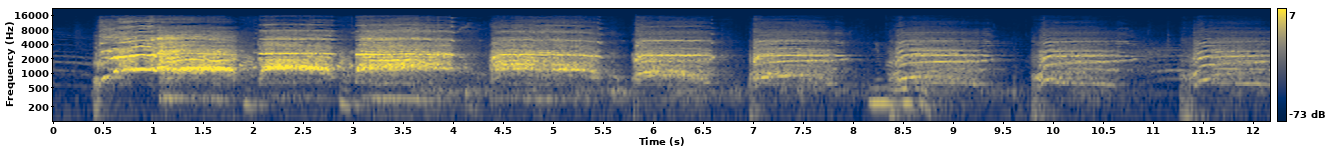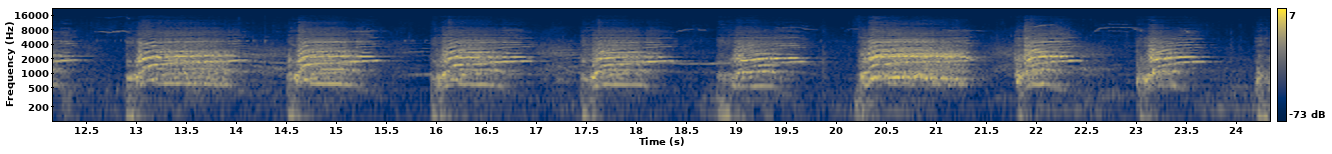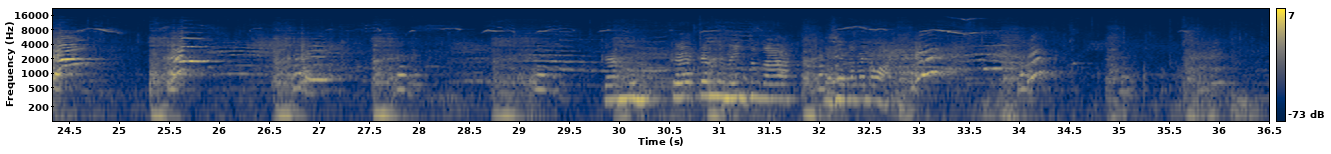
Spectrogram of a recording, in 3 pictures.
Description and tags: Content warning
Young pigs' slaughter. WARNING: this particular sample is very moving, at least for me. It begins with a cry and slowly fades out as the poor creature dies. Recorded in a country house's open yard near Cabra, S Spain. Sennheiser ME66 + MKH30, Shure FP24 preamp, Edirol R09 recorder. It was very hard for me to record this so I hope it's any use.
EDIT: I feel the need to clarify. This is the traditional way of killing the pig in Spanish (and many other countries) rural environment. It is based on bleeding (severance of the major blood vessels), which is not the norm in industrial slaughter houses nowadays (where stunning is applied previously to reduce suffering). I uploaded this to document a traditional practice - very cruel in my opinion - , for the sake of anthropological interest if you wish. Listeners can extract her/his own ethic/moral implications.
